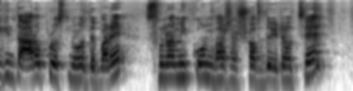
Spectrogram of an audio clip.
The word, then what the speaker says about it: সুনামি: এখান থেকে কিন্তু আরও প্রশ্ন হতে পারে, সুনামি কোন ভাষার শব্দ, এটা হচ্ছে জাপানি ভাষার শব্দ, বলে দিয়েছিলাম। সুনামি বানানটাও গুরুত্বপূর্ণ, এস দিয়ে শুরু হয় না, এটা টি দিয়ে শুরু হয়, টি সুনামি হয়।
